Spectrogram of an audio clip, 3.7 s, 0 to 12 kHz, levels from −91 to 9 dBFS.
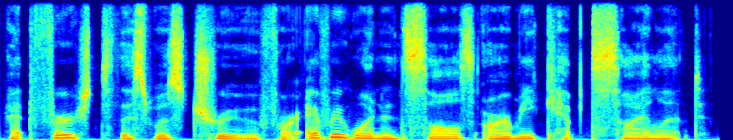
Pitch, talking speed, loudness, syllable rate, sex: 180 Hz, 215 wpm, -18 LUFS, 5.2 syllables/s, female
